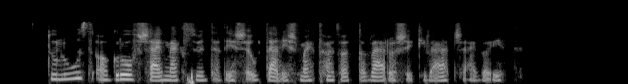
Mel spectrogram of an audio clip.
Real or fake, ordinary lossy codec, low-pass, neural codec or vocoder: real; AAC, 48 kbps; 7.2 kHz; none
